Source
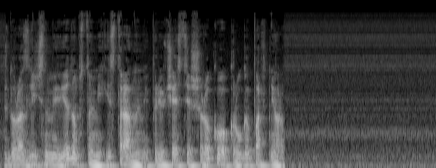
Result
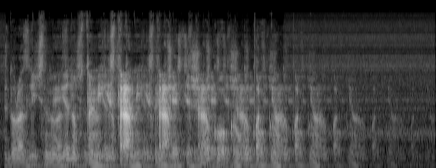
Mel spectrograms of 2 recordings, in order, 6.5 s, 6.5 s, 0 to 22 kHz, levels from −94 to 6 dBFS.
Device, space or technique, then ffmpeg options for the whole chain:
filter by subtraction: -filter_complex "[0:a]asettb=1/sr,asplit=3[link_01][link_02][link_03];[link_01]atrim=end=1.314[link_04];[link_02]atrim=start=1.31:end=2,asetpts=PTS-STARTPTS,afade=type=in:duration=0.004:curve=qsin,afade=type=out:start_time=0.686:duration=0.004:curve=qsin,equalizer=frequency=1900:width_type=o:width=2.1:gain=15[link_05];[link_03]atrim=start=1.996[link_06];[link_04][link_05]acrossfade=duration=0.004:curve1=hsin:curve2=qsin[link_07];[link_07][link_06]acrossfade=duration=0.004:curve1=qsin:curve2=hsin,asettb=1/sr,asplit=3[link_08][link_09][link_10];[link_08]atrim=end=2.664[link_11];[link_09]atrim=start=2.66:end=3.14,asetpts=PTS-STARTPTS,afade=type=in:duration=0.004:curve=qsin,afade=type=out:start_time=0.476:duration=0.004:curve=qsin,lowpass=frequency=8500:width=0.5412,lowpass=frequency=8500:width=1.3066[link_12];[link_10]atrim=start=3.136[link_13];[link_11][link_12]acrossfade=duration=0.004:curve1=hsin:curve2=qsin[link_14];[link_14][link_13]acrossfade=duration=0.004:curve1=qsin:curve2=hsin,asplit=2[link_15][link_16];[link_16]lowpass=3000,volume=-1[link_17];[link_15][link_17]amix=inputs=2:normalize=0,aecho=1:1:581|1162|1743|2324|2905:0.501|0.21|0.0884|0.0371|0.0156"

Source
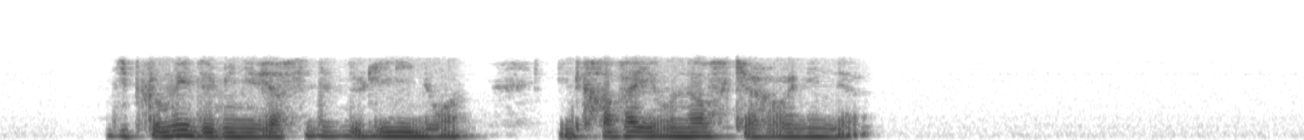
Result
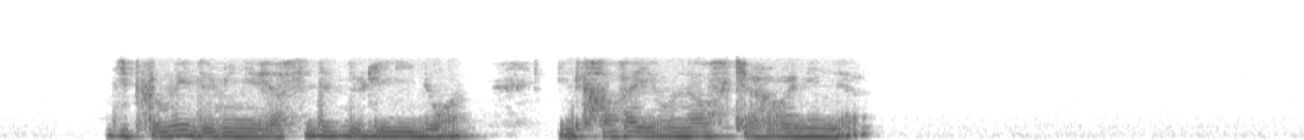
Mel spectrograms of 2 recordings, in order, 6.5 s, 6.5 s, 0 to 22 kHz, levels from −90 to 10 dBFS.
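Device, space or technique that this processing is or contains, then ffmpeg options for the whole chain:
stacked limiters: -af "alimiter=limit=-13dB:level=0:latency=1:release=201,alimiter=limit=-18.5dB:level=0:latency=1:release=19,volume=-4.5dB"

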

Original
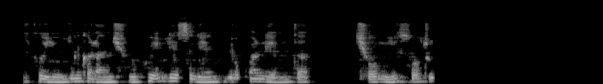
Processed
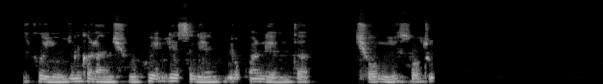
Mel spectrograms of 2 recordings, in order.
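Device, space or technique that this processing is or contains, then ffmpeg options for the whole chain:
parallel distortion: -filter_complex "[0:a]asplit=2[link_01][link_02];[link_02]asoftclip=type=hard:threshold=-30.5dB,volume=-13.5dB[link_03];[link_01][link_03]amix=inputs=2:normalize=0,volume=2dB"

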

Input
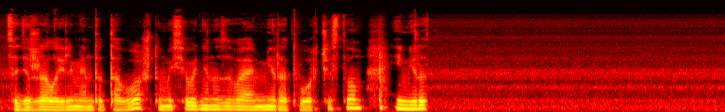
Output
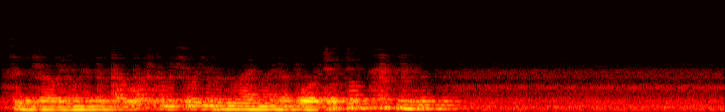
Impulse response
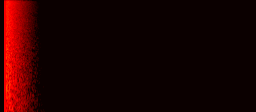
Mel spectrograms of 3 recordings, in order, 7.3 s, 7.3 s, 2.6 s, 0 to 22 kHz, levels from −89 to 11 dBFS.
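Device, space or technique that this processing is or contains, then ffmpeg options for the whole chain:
television next door: -filter_complex "[0:a]asettb=1/sr,asplit=3[link_01][link_02][link_03];[link_01]atrim=end=0.894[link_04];[link_02]atrim=start=0.89:end=2.12,asetpts=PTS-STARTPTS,afade=type=in:duration=0.004:curve=qsin,afade=type=out:start_time=1.226:duration=0.004:curve=qsin,highpass=240[link_05];[link_03]atrim=start=2.116[link_06];[link_04][link_05]acrossfade=duration=0.004:curve1=hsin:curve2=qsin[link_07];[link_07][link_06]acrossfade=duration=0.004:curve1=qsin:curve2=hsin,acompressor=threshold=-26dB:ratio=6,lowpass=410[link_08];[1:a]atrim=start_sample=2205[link_09];[link_08][link_09]afir=irnorm=-1:irlink=0,asettb=1/sr,asplit=3[link_10][link_11][link_12];[link_10]atrim=end=2.964[link_13];[link_11]atrim=start=2.96:end=3.37,asetpts=PTS-STARTPTS,afade=type=in:duration=0.004:curve=qsin,afade=type=out:start_time=0.406:duration=0.004:curve=qsin,equalizer=frequency=450:width_type=o:width=0.88:gain=14[link_14];[link_12]atrim=start=3.366[link_15];[link_13][link_14]acrossfade=duration=0.004:curve1=hsin:curve2=qsin[link_16];[link_16][link_15]acrossfade=duration=0.004:curve1=qsin:curve2=hsin,aecho=1:1:219|313:0.447|0.178,volume=-2.5dB"

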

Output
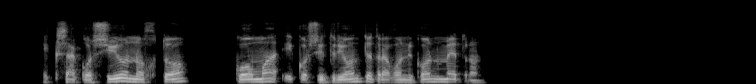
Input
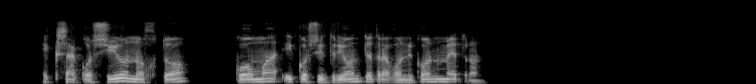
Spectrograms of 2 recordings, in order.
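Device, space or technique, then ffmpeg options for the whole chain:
voice memo with heavy noise removal: -filter_complex "[0:a]asettb=1/sr,asplit=3[link_01][link_02][link_03];[link_01]atrim=end=2.764[link_04];[link_02]atrim=start=2.76:end=3.2,asetpts=PTS-STARTPTS,afade=type=in:duration=0.004:curve=qsin,afade=type=out:start_time=0.436:duration=0.004:curve=qsin,highpass=frequency=470:poles=1[link_05];[link_03]atrim=start=3.196[link_06];[link_04][link_05]acrossfade=duration=0.004:curve1=hsin:curve2=qsin[link_07];[link_07][link_06]acrossfade=duration=0.004:curve1=qsin:curve2=hsin,anlmdn=0.01,dynaudnorm=framelen=390:gausssize=3:maxgain=12dB,volume=-8dB"

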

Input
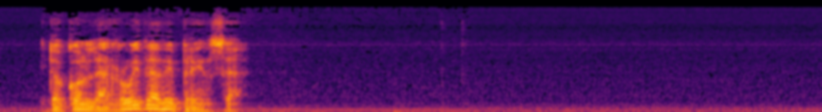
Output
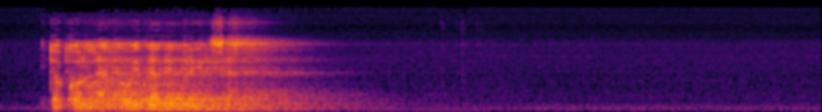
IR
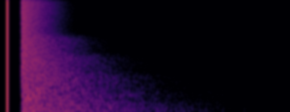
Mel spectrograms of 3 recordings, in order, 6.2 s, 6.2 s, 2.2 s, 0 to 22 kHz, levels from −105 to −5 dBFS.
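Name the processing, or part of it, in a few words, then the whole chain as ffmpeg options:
PA in a hall: -filter_complex "[0:a]highpass=frequency=140:width=0.5412,highpass=frequency=140:width=1.3066,equalizer=frequency=2700:width_type=o:width=1.3:gain=7,aecho=1:1:112:0.376[link_01];[1:a]atrim=start_sample=2205[link_02];[link_01][link_02]afir=irnorm=-1:irlink=0,volume=-5dB"

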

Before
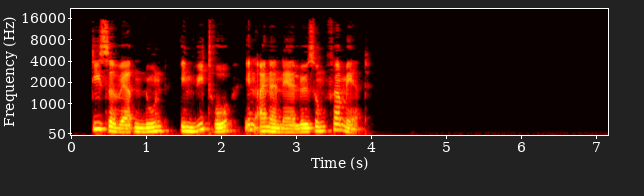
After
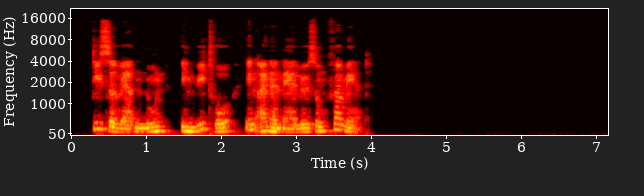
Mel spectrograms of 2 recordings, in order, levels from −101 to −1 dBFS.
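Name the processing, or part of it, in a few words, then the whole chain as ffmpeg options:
double-tracked vocal: -filter_complex "[0:a]asplit=2[link_01][link_02];[link_02]adelay=23,volume=-4.5dB[link_03];[link_01][link_03]amix=inputs=2:normalize=0,flanger=delay=16.5:depth=5.3:speed=0.39,volume=-5.5dB"

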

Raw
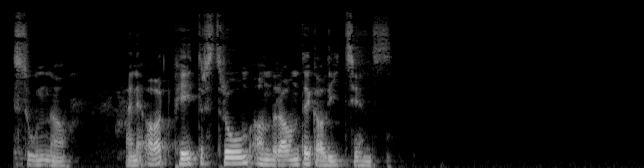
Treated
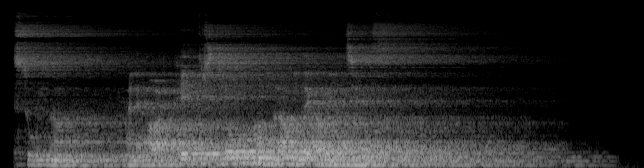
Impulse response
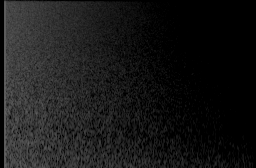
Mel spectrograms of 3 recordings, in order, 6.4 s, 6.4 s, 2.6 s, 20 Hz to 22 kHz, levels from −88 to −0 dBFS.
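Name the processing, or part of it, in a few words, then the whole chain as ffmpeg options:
cathedral: -filter_complex "[1:a]atrim=start_sample=2205[link_01];[0:a][link_01]afir=irnorm=-1:irlink=0,asettb=1/sr,asplit=3[link_02][link_03][link_04];[link_02]atrim=end=2.074[link_05];[link_03]atrim=start=2.07:end=3.73,asetpts=PTS-STARTPTS,afade=type=in:duration=0.004:curve=qsin,afade=type=out:start_time=1.656:duration=0.004:curve=qsin,lowpass=8700[link_06];[link_04]atrim=start=3.726[link_07];[link_05][link_06]acrossfade=duration=0.004:curve1=hsin:curve2=qsin[link_08];[link_08][link_07]acrossfade=duration=0.004:curve1=qsin:curve2=hsin,volume=-3.5dB"

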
